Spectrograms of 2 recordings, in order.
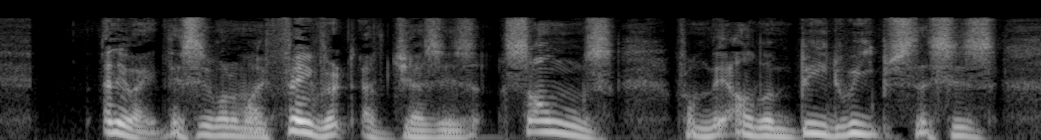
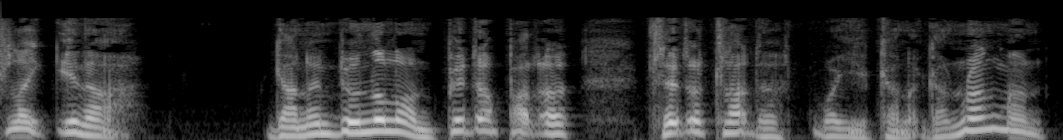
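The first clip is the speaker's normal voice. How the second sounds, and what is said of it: Attempted Geordie accent. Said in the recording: “the Geordie accent is a very sexy accent. I wish I could learn it myself”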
